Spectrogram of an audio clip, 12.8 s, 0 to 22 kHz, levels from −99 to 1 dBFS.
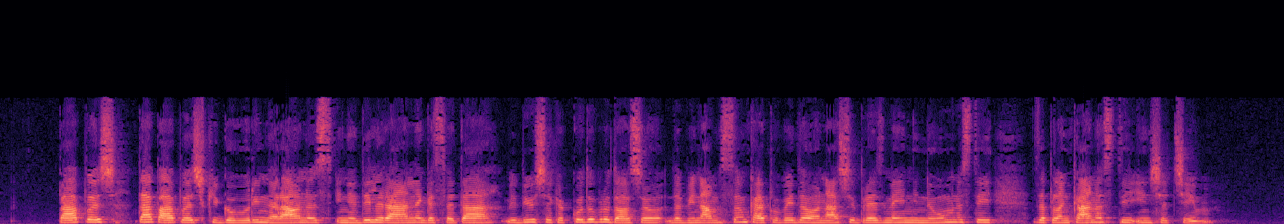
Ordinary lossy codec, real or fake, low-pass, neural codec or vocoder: AAC, 32 kbps; real; 19.8 kHz; none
